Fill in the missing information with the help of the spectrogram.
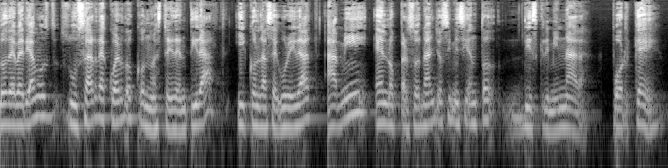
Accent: Culiacán, Sinaloa, Mexico

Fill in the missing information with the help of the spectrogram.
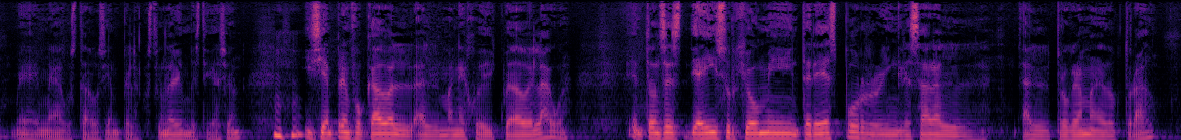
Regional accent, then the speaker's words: Nombre de Dios, Durango, Mexico; Sí, yo soy de Nombre de Dios.

